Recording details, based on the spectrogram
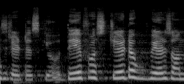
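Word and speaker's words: status quo: अब ये स्टेटस को है वर्ड, आपने इसको किस तरह प्रोनाउंस करना है, स्टेटस को, नॉट स्टेटस क्यू, इट्स स्टेटस को।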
